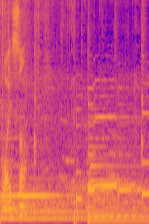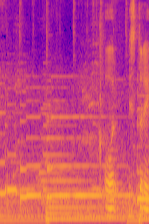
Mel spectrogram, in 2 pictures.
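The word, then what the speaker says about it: croissant: बहुत सारे bakery items, ये मेरे सामने दिख रहा है, इसको प्रोनाउंस करते हैं क्रोइसॉन, और इस तरह के सारे बेकरी आइटम्स जो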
